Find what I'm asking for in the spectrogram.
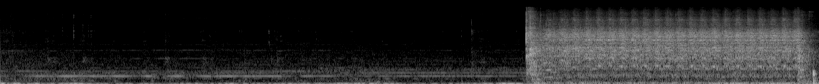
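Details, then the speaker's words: Citroen HY van, cranking with a relay rigged up and choke on: several seconds of steady, even cranking with no firing; no start, spark present, owner suspects no fuel. "well boy it doesn't sound like it even wants to start let me put a little go fast juice in there see if that's the issue"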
